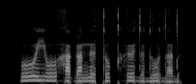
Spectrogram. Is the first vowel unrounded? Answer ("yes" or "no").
no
